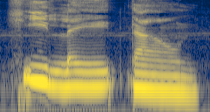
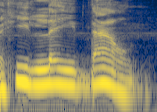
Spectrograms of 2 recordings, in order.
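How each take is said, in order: First: Slow "he laid down". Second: Slow "he laid down" again; "he laid down" said slowly in disbelief. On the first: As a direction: drag out "he laid down". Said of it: "I don't get the "he laid down". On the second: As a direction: drag "he laid down" out, puzzled. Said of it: "I don't get the". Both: Retold or imitated.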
